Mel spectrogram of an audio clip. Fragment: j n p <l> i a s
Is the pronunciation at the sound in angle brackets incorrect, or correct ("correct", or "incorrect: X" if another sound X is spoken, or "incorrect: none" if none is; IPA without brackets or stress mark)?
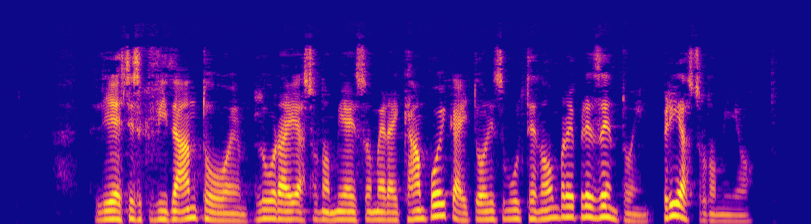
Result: incorrect: ɾ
